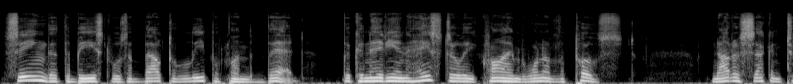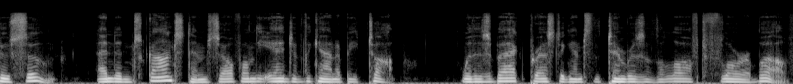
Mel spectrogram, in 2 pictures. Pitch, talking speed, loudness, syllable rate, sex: 130 Hz, 175 wpm, -16 LUFS, 4.8 syllables/s, male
